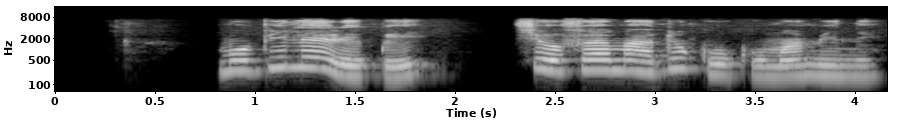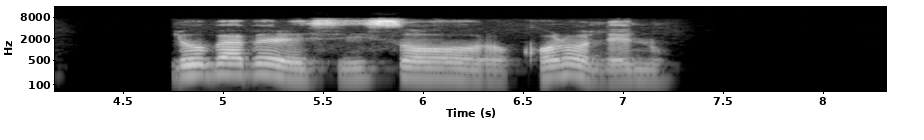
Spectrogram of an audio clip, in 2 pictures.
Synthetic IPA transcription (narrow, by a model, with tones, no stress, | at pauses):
mo˧bi˦lɛ˦˨ɾe˨k͡pe˨˦ | ʃi˦o˧fɛ˦mã˦˧˨dũ˦ko˨˦ku˨mã˨˦mĩ˧nĩ˧ | lo˦ba˦bɛ˦˨ɾɛ˨si˨˦sɔ˧ɔ˦˨ɾɔ̰˨kʰɔ˨˦ɾɔ˦˨lɛ˨˦nũ˧˦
